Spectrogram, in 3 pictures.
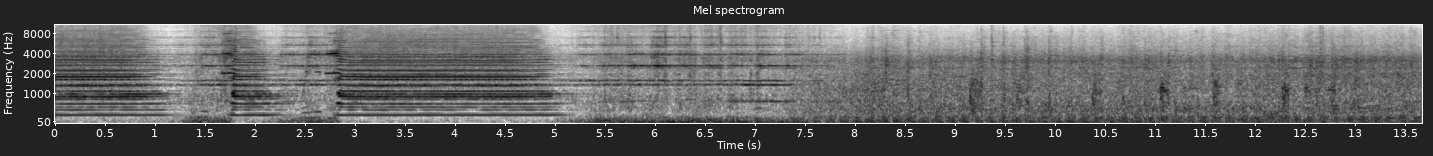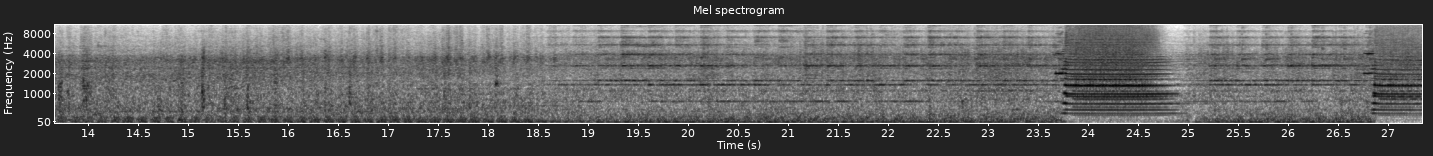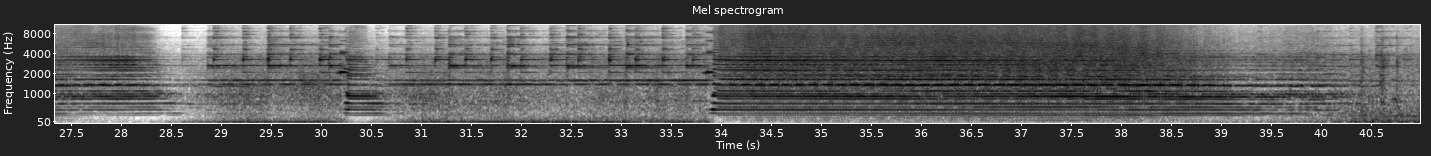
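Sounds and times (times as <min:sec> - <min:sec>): train horn blasts: 0:00.0 - 0:05.2, 0:23.6 - 0:25.1, 0:26.8 - 0:28.7, 0:30.2 - 0:30.8, 0:33.8 - 0:40.4
diesel locomotive engine rumble: 0:00.0 - 0:40.9
train wheels clicking over rail joints: 0:05.1 - 0:23.9, 0:40.1 - 0:40.9.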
